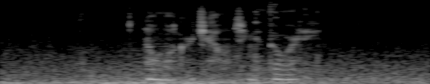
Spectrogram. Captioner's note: none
